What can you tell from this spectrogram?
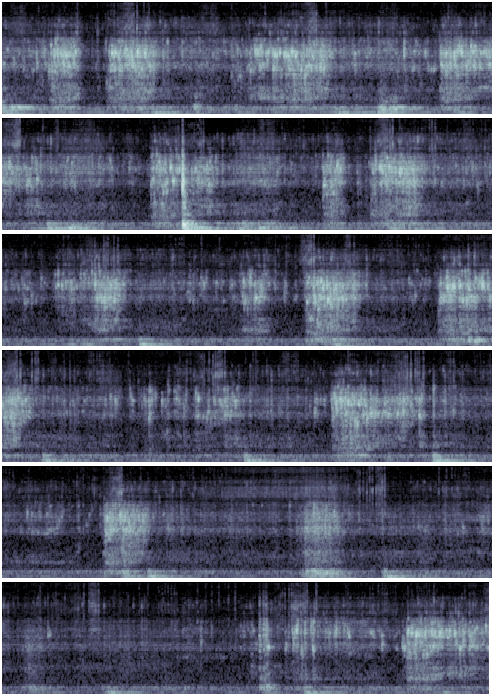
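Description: Canoe paddle strokes in calm lake water: splashing and gurgling swells that come every second or two as the blade is pulled through. A single sharp knock about seven seconds in.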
